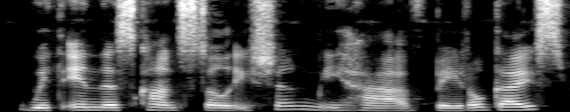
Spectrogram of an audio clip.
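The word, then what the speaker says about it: Betelgeuse: that are named within this constellation we have balge right here some people often pronounce this as Beetle Juice but it's actually balge and this is a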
